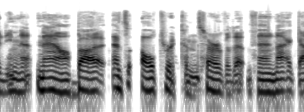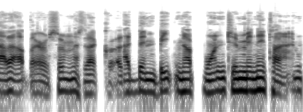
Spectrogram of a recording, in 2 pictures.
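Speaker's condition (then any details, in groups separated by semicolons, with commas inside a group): Parkinson's disease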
